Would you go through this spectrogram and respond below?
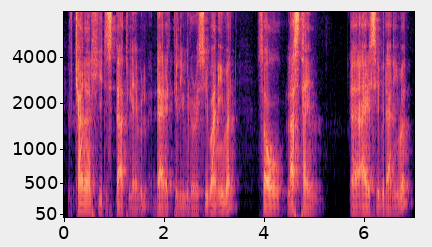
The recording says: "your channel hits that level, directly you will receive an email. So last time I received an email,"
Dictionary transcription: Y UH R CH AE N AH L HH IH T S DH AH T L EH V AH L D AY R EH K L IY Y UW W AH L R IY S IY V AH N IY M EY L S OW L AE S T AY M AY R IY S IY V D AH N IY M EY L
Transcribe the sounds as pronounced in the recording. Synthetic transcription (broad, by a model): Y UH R CH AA N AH L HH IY T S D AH T L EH B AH L D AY R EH K L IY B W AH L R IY S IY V AH N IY M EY L S OW L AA S T AY M AY R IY S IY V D AH N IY M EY L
